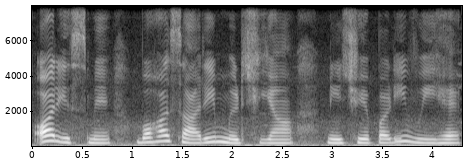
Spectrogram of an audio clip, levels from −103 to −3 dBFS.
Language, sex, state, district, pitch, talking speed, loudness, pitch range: Hindi, female, Jharkhand, Garhwa, 215 Hz, 125 wpm, -19 LUFS, 200-250 Hz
